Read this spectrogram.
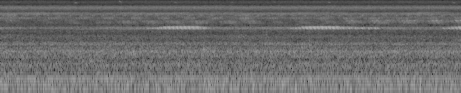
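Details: Crickets calling after dark: two brief high trill bursts rise out of a steady insect drone, softer than the background hiss, with a faint low hum throughout.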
